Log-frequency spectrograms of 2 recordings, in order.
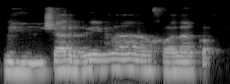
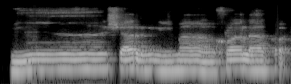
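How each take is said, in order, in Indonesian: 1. Tidak ada bunyi dalam frasa yang ditahan panjang. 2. Satu bunyi dalam frasa ditahan panjang. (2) "sedikit ditahan agak lama"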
